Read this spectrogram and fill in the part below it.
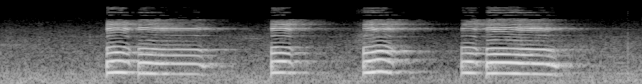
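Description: A squeaky chicken dog toy honks four times in quick, uneven squeezes, loud and close, each a bright nasal squawk with brief pauses between.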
